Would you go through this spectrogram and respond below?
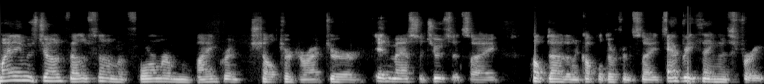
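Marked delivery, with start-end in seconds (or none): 6.7-7.6 stress on the word everything. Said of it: "I cannot stress the word everything is free".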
